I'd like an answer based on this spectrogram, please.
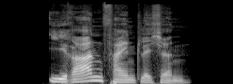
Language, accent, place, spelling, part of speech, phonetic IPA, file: German, Germany, Berlin, iranfeindlichen, adjective, [iˈʁaːnˌfaɪ̯ntlɪçn̩], De-iranfeindlichen.ogg
- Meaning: inflection of iranfeindlich: 1. strong genitive masculine/neuter singular 2. weak/mixed genitive/dative all-gender singular 3. strong/weak/mixed accusative masculine singular 4. strong dative plural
